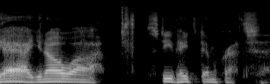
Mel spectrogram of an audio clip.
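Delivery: mock-deadpan, flat put-on delivery. Retelling a guy's answer to FBI investigators, retelling a deadpan answer. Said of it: "He's really funny and deadpan answer these guys".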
